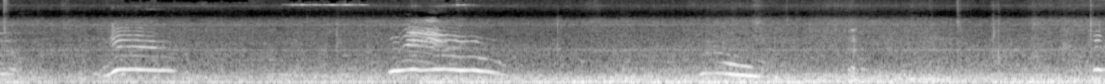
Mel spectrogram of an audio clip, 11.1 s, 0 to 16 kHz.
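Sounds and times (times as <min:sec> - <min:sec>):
cat meowing: 0:03.9 - 0:05.1.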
